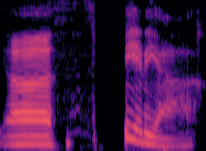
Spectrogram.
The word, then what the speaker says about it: Suspiria: I always love saying it that way. Suspiria. I think that's the proper Italian pronunciation.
